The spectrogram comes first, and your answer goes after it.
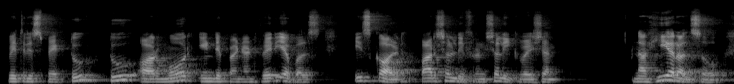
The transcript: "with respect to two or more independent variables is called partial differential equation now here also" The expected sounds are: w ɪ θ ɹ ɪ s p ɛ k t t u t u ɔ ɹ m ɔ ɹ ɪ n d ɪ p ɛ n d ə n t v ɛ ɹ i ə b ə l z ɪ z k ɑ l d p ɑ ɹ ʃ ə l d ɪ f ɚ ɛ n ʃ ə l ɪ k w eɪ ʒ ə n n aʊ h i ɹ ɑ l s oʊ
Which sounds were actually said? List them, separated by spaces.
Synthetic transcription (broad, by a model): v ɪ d ɹ ɪ s p ɛ k t t u t u ɔ ɹ m ɔ ɹ ɪ n d ɪ p ɛ n d ə n t v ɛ ɹ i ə b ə l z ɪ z k ɑ l d p ɑ ɹ ʃ ə l d ɪ f ɚ ɛ n ʃ ə l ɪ k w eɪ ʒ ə n n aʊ h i ɹ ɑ l s oʊ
